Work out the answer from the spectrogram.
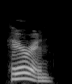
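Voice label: "heron(s)", British English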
